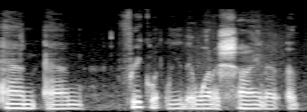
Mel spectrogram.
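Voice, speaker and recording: A woman musician telling her story in a relaxed interview, animated and chatty, calling people "man.". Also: deep voice, normal speed, gravelly, slight background noise. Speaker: guest musician and vocalist. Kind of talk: casual interview chat.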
